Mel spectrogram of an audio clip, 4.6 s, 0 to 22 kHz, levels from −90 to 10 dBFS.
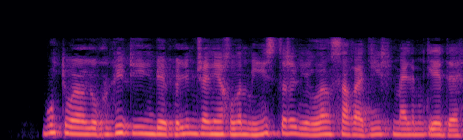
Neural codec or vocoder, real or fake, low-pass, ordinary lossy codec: codec, 16 kHz, 1 kbps, FunCodec, trained on Chinese and English, 50 frames a second; fake; 7.2 kHz; MP3, 48 kbps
